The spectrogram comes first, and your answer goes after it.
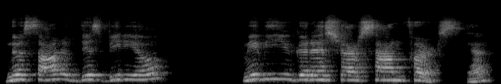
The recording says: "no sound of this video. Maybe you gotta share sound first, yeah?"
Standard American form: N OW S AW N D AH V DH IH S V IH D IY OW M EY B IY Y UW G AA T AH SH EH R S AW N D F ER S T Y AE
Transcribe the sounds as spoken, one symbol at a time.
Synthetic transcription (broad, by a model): N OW S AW N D AH V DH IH S V IH D IY OW M EY B IY Y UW G AA T AH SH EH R S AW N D F ER S T Y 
